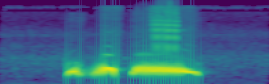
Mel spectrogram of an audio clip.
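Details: Spotted dove coo used to lure and provoke rival doves into fighting. Two quick low notes are followed by a sustained, throbbing coo that ends with a downward slur. No other sounds are heard.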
